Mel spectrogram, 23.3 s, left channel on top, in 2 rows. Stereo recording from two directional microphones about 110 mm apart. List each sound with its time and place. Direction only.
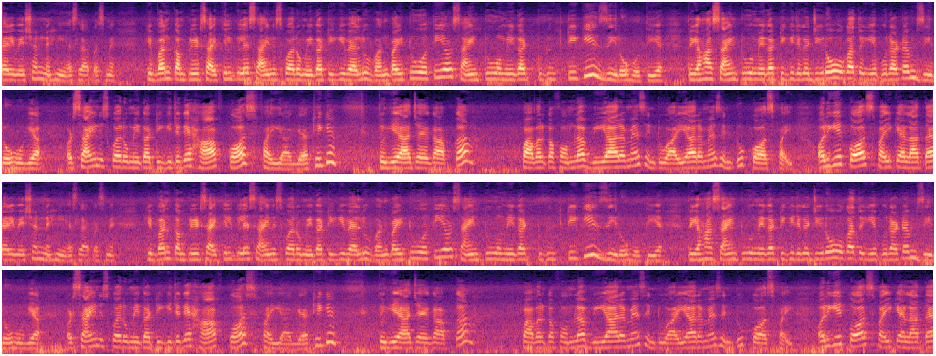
0.0 s a woman's voice: 40° left (ahead or behind)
